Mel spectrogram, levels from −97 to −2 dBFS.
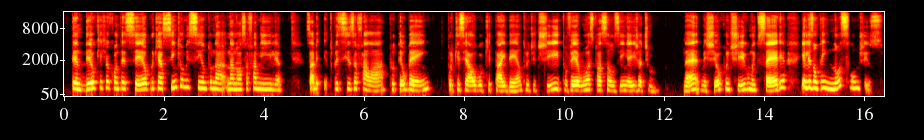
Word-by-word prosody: entender 225 -1 +3
o 250 - +1
que 260 +2 -10
é - - -13
que 270 - -8
aconteceu, 240 -4 +2
porque 245 +2 -6
é - - +2
assim 245 +4 +4
que 320 - -10
eu 310 - -7
me 295 0 -9
sinto 255 -2 +5
na 230 -2 -5
na 225 0 -3
nossa 220 +1 -4
família, 220 -3 -5 0.4
sabe". - - -4
Tu 445 -3 -20
precisa 230 +1 +1
falar 190 -5 -6
para 220 - -13
o 210 - -21
teu 200 -1 -3
bem, 200 +2 -2 0.4
porque 195 +2 -7
se 200 - +9
é - - +1
algo 180 +1 -4
que 200 +3 -11
tá 190 -4 -4
aí 170 +1 -2
dentro 170 +5 -7
de 185 +2 -16
ti, 205 +6 -1
tu 195 - -13
vê 185 +1 +2
alguma 185 +3 -3
situaçãozinha 185 -3 +1
aí 175 +1 -5
já 180 -1 -4
te, 175 +1 -8
hum, 160 -1 -18 0.6
né, 170 +6 0
mexeu 180 +3 -2
contigo, 220 -2 -4
muito 200 -2 -5
séria, 195 +14 +6 0.3
eles 275 0 +3
não 260 -2 +1
têm 270 -1 -3
noção 255 +2 +3
disso. 250 - -3
215 Hz, 195 wpm, -20 LUFS, 185-240 Hz, 0.6 s, se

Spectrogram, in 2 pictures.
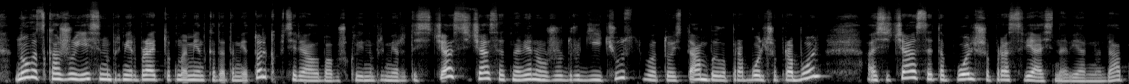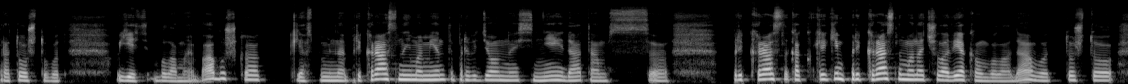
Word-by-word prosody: Ну, 280 +7 +6
вот 325 -2 +4
скажу, 250 -1 +3
если, 245 +1 +3
например, 220 -2 +2
брать 220 0 +3
тот 205 +1 -7
момент, 210 -1 +2
когда 195 - -3
там 185 - -4
я - - -2
только 335 +1 +1
потеряла 185 -6 -1
бабушку, 175 +5 -6
и, 190 - 0
например, 185 -1 -3
это 195 +2 -8
сейчас, 360 - +1
сейчас 275 -8 +1
это, 220 0 -2
наверно, 220 +2 +4
уже 205 +1 -2
другие 205 0 -2
чувства. 265 -3 -3
То 195 0 -3
есть 185 0 -5
там 230 -1 +4
было 195 -2 +1
про 195 +2 -3
больше 205 0 0
про 195 0 +2
боль, 300 - +3 0.4
а 205 - +1
сейчас 295 +9 +1
это 225 -2 0
больше 230 +2 +2
про 205 +1 0
связь, 185 -5 -1
наверно, 155 -1 -4
да, 175 +6 -3
про 185 -4 -5
то, 180 +2 0
что 180 -1 -5
вот 155 0 -7 0.5
есть 170 -2 -1
была 165 -3 -3
моя 155 0 -4
бабушка, 250 -5 -1 0.3
как - - -9
я 170 - 0
вспоминаю 175 +1 -1
прекрасные 225 +5 +3
моменты, 215 +2 +2
проведенные 200 -1 -1
с 190 +1 -11
ней, 190 +2 0
да, 185 0 -1
там, 170 -2 -5
с, 165 - -13
э, - - -3 0.6
прекрасны 225 +3 +1
как 215 0 0
каким 230 +2 +2
прекрасным 240 +1 +3
она 220 0 +3
человеком 200 -4 +1
была, 155 -1 -4
да. 170 +6 -1
Вот 175 -3 -3
то, 200 - -2
что 190 -1 -3
205 Hz, 190 wpm, -19 LUFS, 185-230 Hz, 0.6 s, Ну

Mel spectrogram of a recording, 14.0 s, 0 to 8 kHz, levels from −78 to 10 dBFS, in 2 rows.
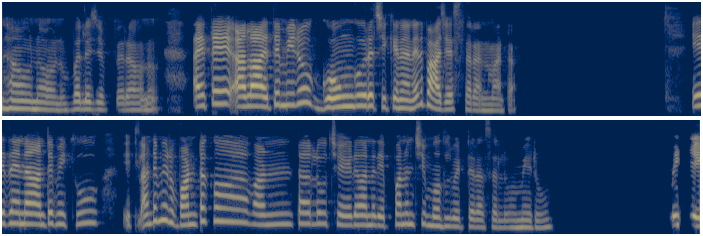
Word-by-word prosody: అవునవును. 190 -5 -4
భలే 195 0 -3
చెప్పారు. 175 -1 -9 0.4
అయితే 280 +5 +4 0.2
అలా 265 +1 +8
అయితే 260 +5 +2
మీరు 335 +4 +1 0.2
గోంగూర 265 +3 +4
చికెననేది 235 +3 0
బా - - +7
చేస్తారనమాట. 165 -4 -7 1.9
ఏదైనా 285 -1 +3
అంటే 285 +2 -1
మీకూ 275 +2 -7 0.4
ఇట్ల్ - - -5
అంటే, - - -1
మీరు 350 -4 0
వంటకా 345 +8 +1 0.3
వంటలు 270 +2 -4
చెయడవనేది 245 -1 -2
ఎప్పడనుంచి 270 +2 -4
మొదలు 220 -1 -5
బెట్టారసలు 190 -2 -9 0.2
మీరు? 180 0 -9 1.3
మీకు - - -2
250 Hz, 105 wpm, -22 LUFS, 195-275 Hz, 1.9 s, అలా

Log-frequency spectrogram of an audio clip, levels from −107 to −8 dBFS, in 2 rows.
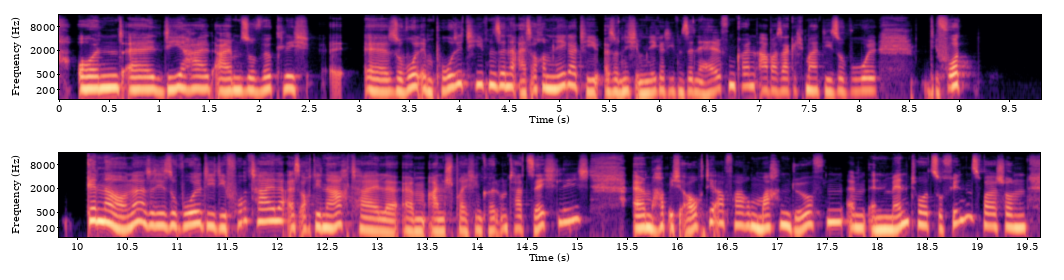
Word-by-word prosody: und, 220 +1 +5
äh, 210 0 +2
die 205 +4 +1
halt 215 0 -2
einem 190 +1 +1
so 195 -1 -1
wirklich, 220 +1 -3 0.5
äh, 195 -3 0
äh, 180 - -2
sowohl 190 +6 +1
im 205 -6 -2
positiven 270 - -1
Sinne 250 -1 0
als 170 - -4
auch 215 +2 -5
im 225 - +4
negati 225 -6 0
also 180 0 -3
nicht 185 +1 -2
im 160 - -1
negativen 180 +1 -4
Sinne 175 -2 -4
helfen 205 +11 -3
können, 250 +1 -7
aber 195 0 -5
sage 195 0 -6
ich 195 - -15
mal, 195 -1 0
die 185 -1 -6
sowohl 190 +2 -5 0.4
die 175 0 -13
vor 255 +7 +1 0.9
genau, 275 -11 +7
ne, 255 +7 +3
also 255 -5 +1
die 235 0 +2
sowohl 235 +3 +2
die 230 -2 -1
die 205 -1 -1
Vorteile 295 +6 0
als 210 - -2
auch 195 -1 -6
die 220 - +1
Nachteile, 185 -7 0
ähm, 165 -1 -2
ansprechen 165 +1 -4
können. 170 0 -8
Und 200 +1 -6
tatsächlich, 240 - -3 0.4
ähm, 200 -1 +4
habe 220 0 -2
ich 155 -8 -3
auch 175 +6 -1
die - - -3
Erfahrung 240 -5 -1
machen 215 +3 +2
dürfen, 245 +9 0
ähm, 210 -1 0
'n 185 +1 +4
Mentor 245 +5 +2
zu 220 -4 -2
finden. 305 - -3
Zwar 235 -11 -1
schon, 210 -1 +1
210 Hz, 195 wpm, -25 LUFS, 185-240 Hz, 0.9 s, genau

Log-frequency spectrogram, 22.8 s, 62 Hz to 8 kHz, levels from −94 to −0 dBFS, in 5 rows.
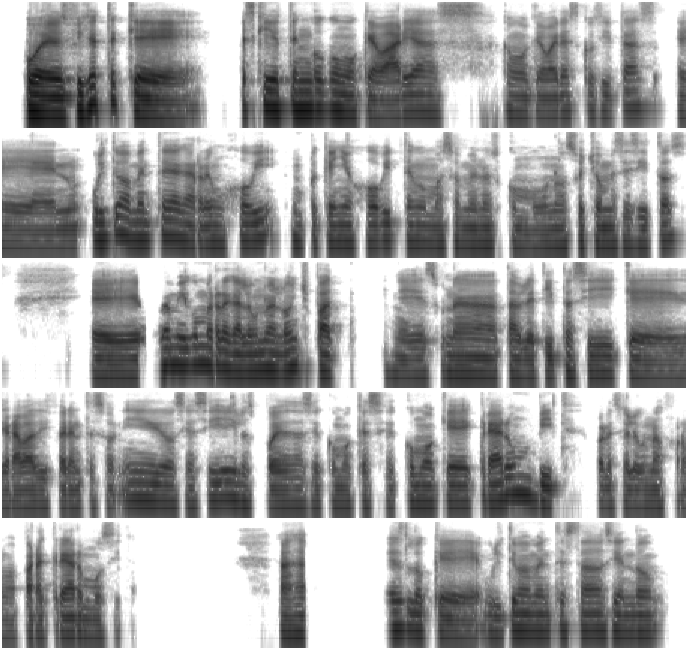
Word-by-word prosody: Pues, 105 -4 +11
fíjate 155 +9 +4
que 95 +3 +5 0.2
es 130 - -2
que 135 0 +4
yo 130 - +7
tengo 130 -1 +4
como 120 -4 +3
que 100 - +3
varias 105 +3 +1
como 105 -2 -5
que 105 - -4
varias 105 +3 -2
cositas. 130 +4 -7
Eh, 95 -3 -2 0.2
últimamente, 130 0 0
agarré 115 -5 +1
un 110 - -3
hobby, 120 +4 -3
un 120 - -6
pequeño 115 +1 -3
hobby, 115 +2 -3
tengo 110 0 -4
más 105 0 -6
o 105 - -5
menos 100 0 -4
como 95 -3 -8
unos 95 +2 -5
8 105 0 -2
mesecitos. 100 +6 -5 0.6
Eh, 95 0 +4
un 145 - +1
amigo 145 +1 +2
me 155 - +3
regaló 120 -4 +4
una 125 +1 +3
launchpad, 125 -3 +2 0.4
es 95 0 -4
una 105 -2 +1
tabletita 100 +2 -2
así 105 0 -3
que 90 -4 -1
graba 90 0 +2
diferentes 95 0 -4
sonidos 120 -3 -3
y - - -5
así, 125 +6 -4
y - - +1
los 115 -4 -6
puedes 95 0 -1
hacer 95 0 -7
como 100 0 -7
que 100 - -7
se 95 0 -9
como 110 0 -2
que 110 -1 +1
crear 120 +4 +4
un 155 -1 0
beat, 105 -4 -1 0.2
por 105 - -4
decirlo 95 -1 -4
de - - -4
alguna 95 0 -4
forma, 90 -1 -9
para 100 0 0
crear 105 +1 +2
música. 95 -1 -9 1.0
Ajá, 110 0 +1 0.5
es 130 0 -1
lo 120 -1 -1
que 95 -4 -1
últimamente 115 +2 -2
he - - -4
estado 120 -1 -1
haciendo, 115 -1 -3
110 Hz, 195 wpm, -23 LUFS, 100-120 Hz, 1.0 s, Pues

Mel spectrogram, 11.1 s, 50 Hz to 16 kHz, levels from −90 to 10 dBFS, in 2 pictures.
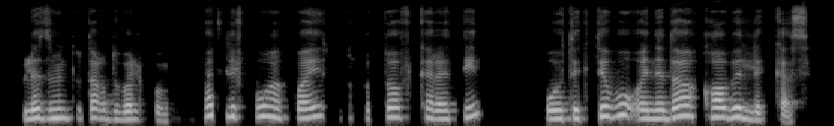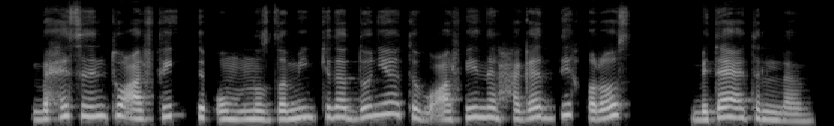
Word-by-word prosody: ولازم 215 +2 +2
أنتم 220 -1 -4
تاخدوا 205 -4 -3
بالكم. 190 -4 -2 0.2
هتلِفّوها 255 -2 +1
كويس 230 +3 0
وتحطّوها 225 +2 -2
في 245 - -18
كَراتين 220 +6 -1 0.4
وتكتبوا 220 +5 +2
إن 205 0 +3
ده 260 +4 +5
قابل 245 -2 +4
للكَسر 175 -1 -4 0.4
بحيث 250 +8 -1
إن 265 - +3
أنتم 275 +1 +2
عارفين 250 +5 0
تبقوا 200 -5 +1
منظّمِين 200 +4 0
كده 250 0 0
الدنيا، 255 +8 0
تبقوا 230 - -3
عارفين 235 +6 0
إن 245 - +1
الحاجات 225 +1 -1
دي 240 +7 -2
خلاص 230 +9 +3 0.4
بتاعة 235 +7 +2
ال 165 -6 -3
225 Hz, 160 wpm, -25 LUFS, 200-250 Hz, 0.4 s, ده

